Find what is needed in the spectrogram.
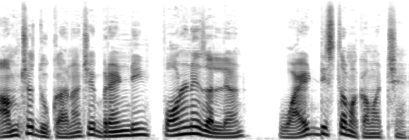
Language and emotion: Goan Konkani, sad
